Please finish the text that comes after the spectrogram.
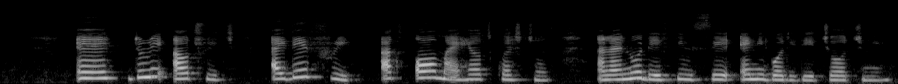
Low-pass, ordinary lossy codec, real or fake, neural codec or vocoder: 10.8 kHz; Opus, 64 kbps; real; none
